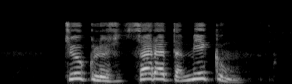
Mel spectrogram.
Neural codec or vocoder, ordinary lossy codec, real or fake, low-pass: none; Opus, 64 kbps; real; 7.2 kHz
